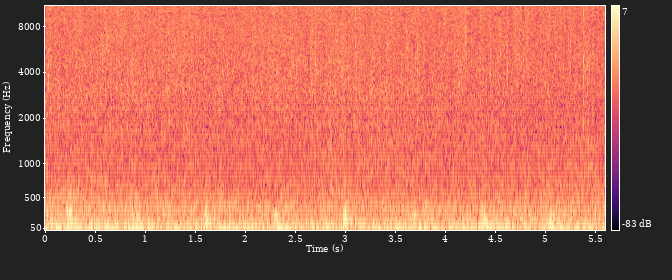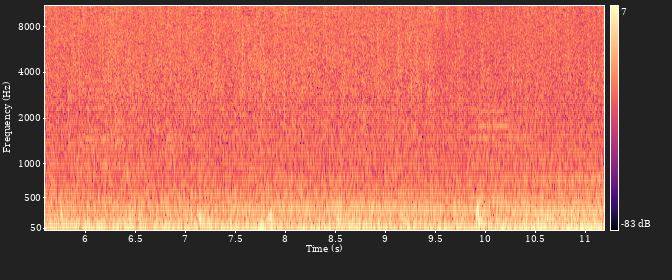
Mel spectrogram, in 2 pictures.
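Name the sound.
rain with thunder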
